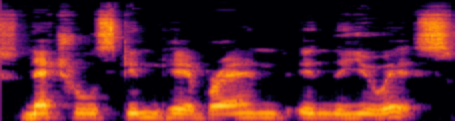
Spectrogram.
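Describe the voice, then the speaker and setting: This man speaks in a New Zealand accent at a medium pitch. The sound is dry and close, with no echo. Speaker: company CEO. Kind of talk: interview. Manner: halting, repeats words.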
